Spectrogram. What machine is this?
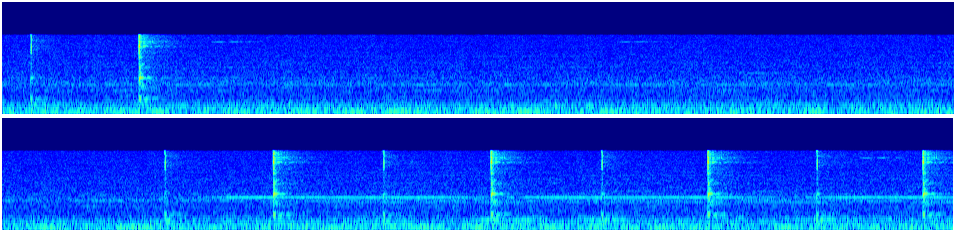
valve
